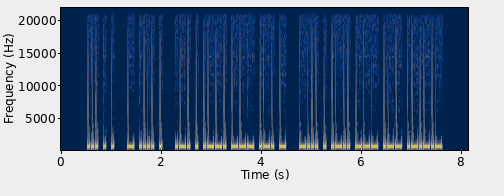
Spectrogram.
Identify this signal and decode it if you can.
Morse code, heard as a keyed tone, about 32 wpm, 700 Hz. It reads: SEE THE REPORT BELOW.
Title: Sentences from Top 1000 Words - Review Part 6 - 30wpm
